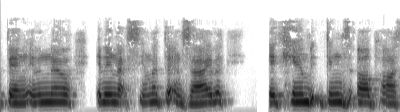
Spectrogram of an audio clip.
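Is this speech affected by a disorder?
Yes: Down syndrome; age 23.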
